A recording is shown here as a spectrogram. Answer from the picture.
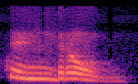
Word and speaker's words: syndrome: Down syndrome. Sin. S-Y-N. Down Sin. syndrome. Syndrome. Yeah. Syndrome. Okay, teacher, thank you.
